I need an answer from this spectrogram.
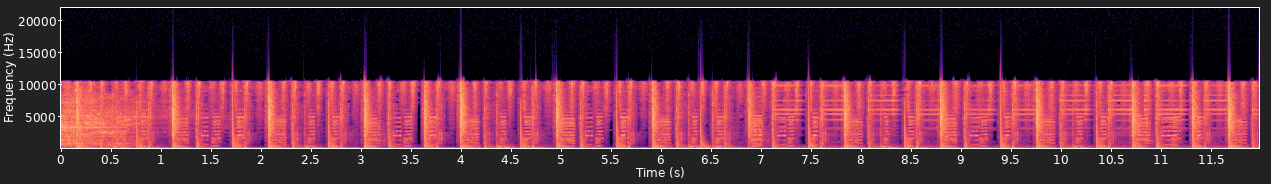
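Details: Steady, bass-heavy dance music with a regular beat; no animal voices can be picked out.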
